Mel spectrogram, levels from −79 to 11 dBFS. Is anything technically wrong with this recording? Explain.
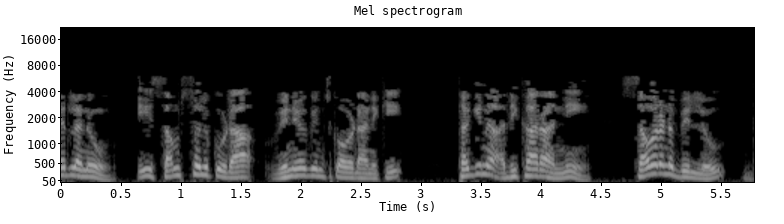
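Yes. MP3 compression, heavy, runs throughout the speech, with nothing above 6 kHz. The sound fits a very low bitrate of about 16 kbps: the encoder likely cut the treble and dropped weak frequency lines frame by frame, leaving a watery, swirly texture and smeared attacks.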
